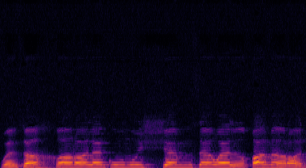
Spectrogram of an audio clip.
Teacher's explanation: alif lam syamsiah di sini lamnya tidak dibunyikan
